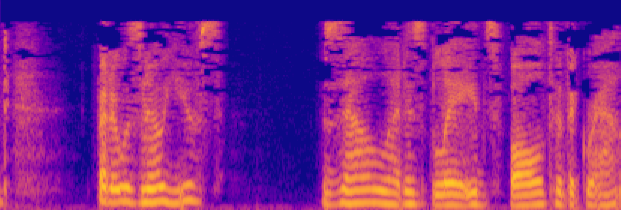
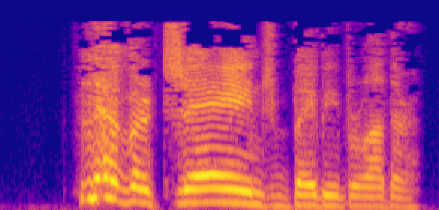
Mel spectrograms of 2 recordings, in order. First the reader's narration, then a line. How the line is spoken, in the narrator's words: Raz laughed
